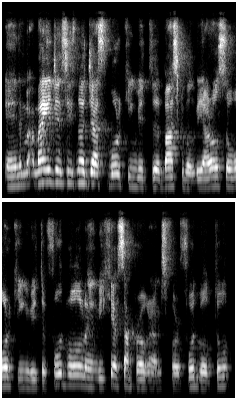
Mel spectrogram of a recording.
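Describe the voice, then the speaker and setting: Serbian-accented man, halting English. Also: fairly high pitch, darkish tone. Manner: halting non-native English, frequent restarts and fillers. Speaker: sports agency owner. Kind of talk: casual interview chat.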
